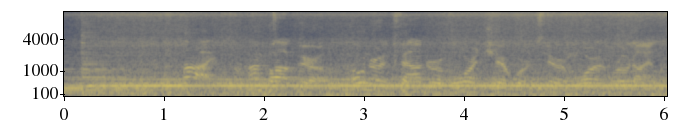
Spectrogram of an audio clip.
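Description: Steady drone of running shop machinery with one constant hum, under a man talking.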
